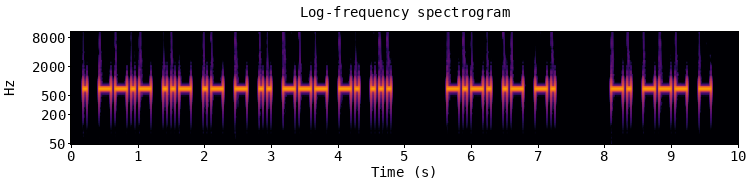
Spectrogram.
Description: Morse code, heard as a keyed tone, about 21 wpm, 700 Hz. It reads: EQUATIONS CAN NOT
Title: 2x Word-Spacing - Sets of 5 Words - 20wpm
